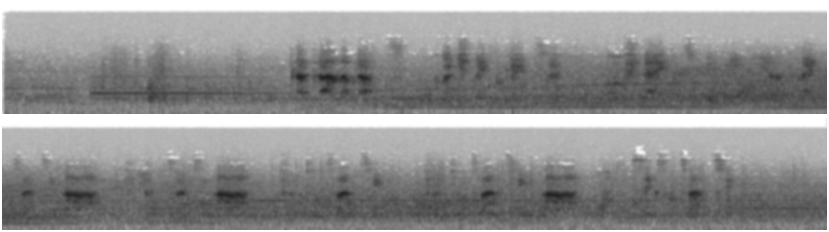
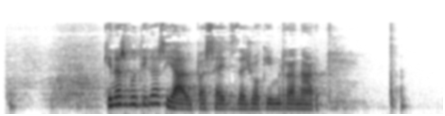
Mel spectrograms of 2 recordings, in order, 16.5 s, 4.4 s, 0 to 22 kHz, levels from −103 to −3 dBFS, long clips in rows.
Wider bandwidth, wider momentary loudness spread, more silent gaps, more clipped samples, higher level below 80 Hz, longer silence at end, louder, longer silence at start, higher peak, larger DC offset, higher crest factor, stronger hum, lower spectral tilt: first, 16.5 kHz vs 11.5 kHz; second, 14 LU vs 24 LU; neither; neither; first, -54 dBFS vs -74 dBFS; second, 0 s vs 0.4 s; first, -20 LUFS vs -24 LUFS; about the same, 0 s vs 0.1 s; about the same, -2 dBFS vs -2 dBFS; first, 0.1% vs under 0.1%; second, 18 dB vs 24 dB; neither; about the same, -3.5 dB/octave vs -4.5 dB/octave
